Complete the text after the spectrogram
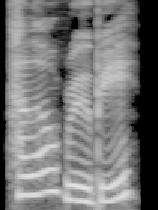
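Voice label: hello, female; trainer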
